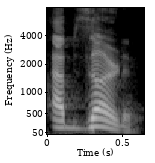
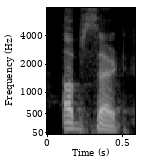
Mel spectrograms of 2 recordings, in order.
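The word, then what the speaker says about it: absurd: हालांकि शुरू में मैं बोलूंगा, तुम्हें पहली बार बताऊंगा तो मैं बोलूंगा एब्सर्ड, मैं बोलूंगा एब्सर्ड। धीरे धीरे तुम्हें सिखा चुका हूं फोनेटिक, तो मेरा उच्चारण क्या आएगा? अब्सर्ड। जिन बच्चों को मैंने फोनेटिक नहीं बता रखा, वहां मेरा उच्चारण आज भी क्या जाएगा? एब्सर्ड ही जाएगा।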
